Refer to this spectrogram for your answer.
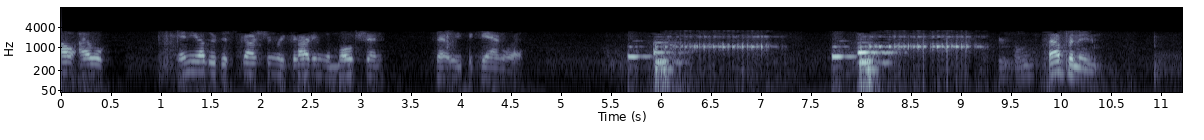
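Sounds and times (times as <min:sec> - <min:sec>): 
speech: 0:00.0 - 0:04.7, 0:09.5 - 0:10.4
telephone ringing with an electronic trill: 0:05.7 - 0:09.3.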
